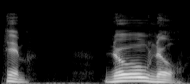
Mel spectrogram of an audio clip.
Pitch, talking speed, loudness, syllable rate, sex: 130 Hz, 95 wpm, -14 LUFS, 2.9 syllables/s, male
